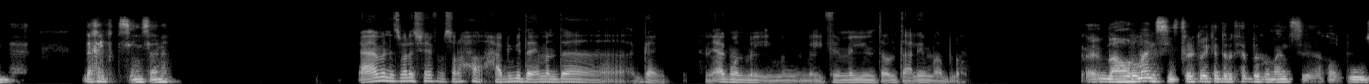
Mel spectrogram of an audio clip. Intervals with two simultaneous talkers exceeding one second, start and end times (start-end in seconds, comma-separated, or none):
none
